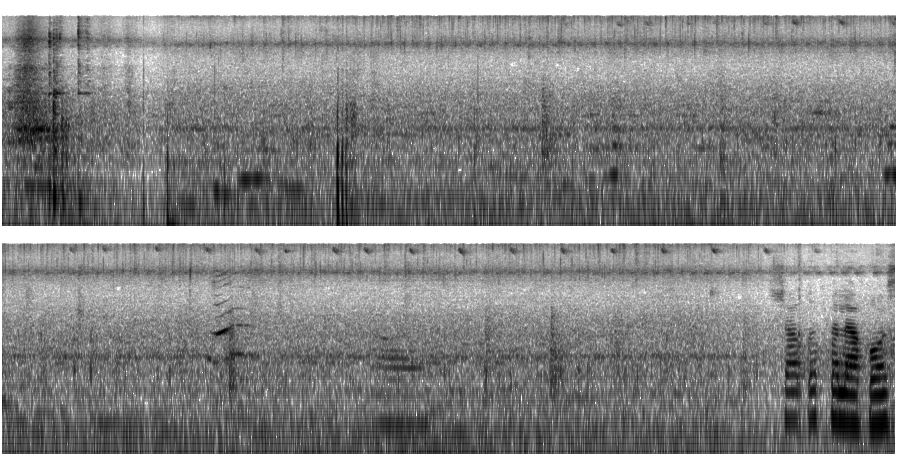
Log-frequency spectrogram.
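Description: Soup bubbles gently in a boiling pot.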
